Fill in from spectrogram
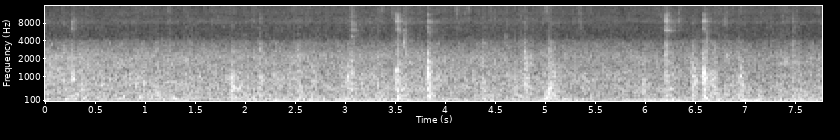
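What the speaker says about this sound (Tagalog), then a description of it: "Ang lakas ng ulan dito." Heavy rain pours steadily as a dense, constant hiss, with scattered sharper drips and taps striking a nearby surface.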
